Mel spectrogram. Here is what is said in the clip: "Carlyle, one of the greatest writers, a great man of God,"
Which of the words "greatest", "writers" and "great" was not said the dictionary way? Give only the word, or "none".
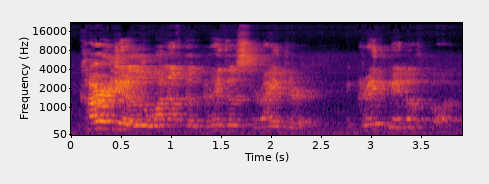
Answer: writers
